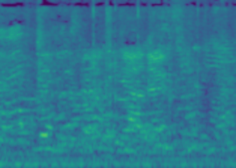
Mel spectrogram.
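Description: Background chatter of many voices in a busy restaurant dining room, over a steady low hum.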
